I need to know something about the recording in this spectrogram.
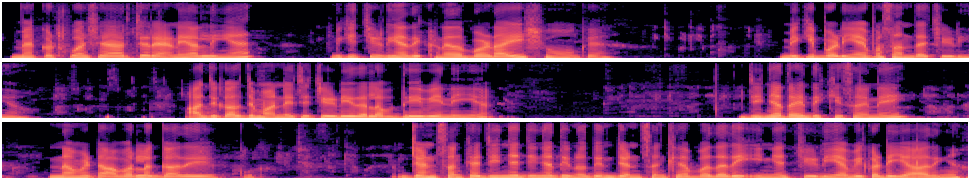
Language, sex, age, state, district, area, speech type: Dogri, female, 18-30, Jammu and Kashmir, Kathua, rural, spontaneous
